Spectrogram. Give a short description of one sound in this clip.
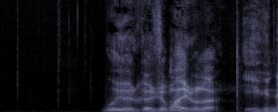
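A man speaks loudly and firmly nearby.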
